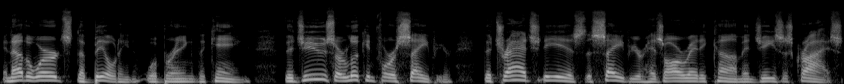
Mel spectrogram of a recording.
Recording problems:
none

